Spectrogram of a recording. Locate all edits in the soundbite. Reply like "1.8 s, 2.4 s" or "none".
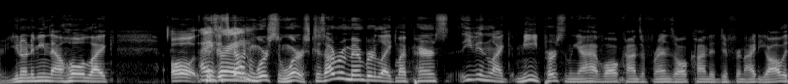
3.9 s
